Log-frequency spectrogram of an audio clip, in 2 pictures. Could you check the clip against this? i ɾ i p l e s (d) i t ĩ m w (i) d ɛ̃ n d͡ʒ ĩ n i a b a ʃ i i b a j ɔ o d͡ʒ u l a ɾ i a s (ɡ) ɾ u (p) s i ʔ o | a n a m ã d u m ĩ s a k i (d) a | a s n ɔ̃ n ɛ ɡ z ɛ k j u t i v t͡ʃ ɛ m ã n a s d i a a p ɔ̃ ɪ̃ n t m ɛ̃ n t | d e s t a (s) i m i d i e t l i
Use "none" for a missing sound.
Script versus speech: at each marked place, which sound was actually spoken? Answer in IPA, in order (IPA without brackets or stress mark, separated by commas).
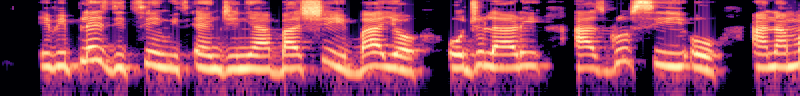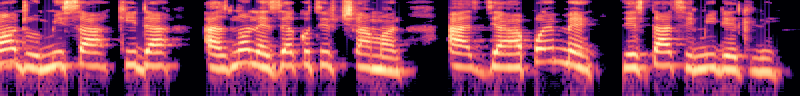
d, i, ɡ, p, d, t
